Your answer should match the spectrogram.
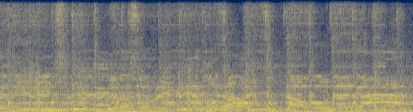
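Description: A live band playing Brazilian dance music: electronic keyboard and electric guitar over a repeating bass line, with a voice singing.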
